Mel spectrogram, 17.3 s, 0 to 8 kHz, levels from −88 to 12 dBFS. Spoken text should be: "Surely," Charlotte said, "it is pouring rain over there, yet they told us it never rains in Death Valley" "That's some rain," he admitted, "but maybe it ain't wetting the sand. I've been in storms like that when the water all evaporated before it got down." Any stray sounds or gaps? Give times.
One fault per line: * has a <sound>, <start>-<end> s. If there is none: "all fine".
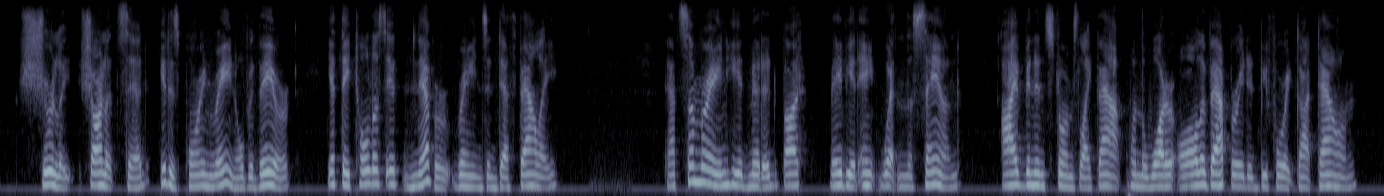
all fine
